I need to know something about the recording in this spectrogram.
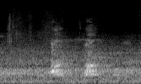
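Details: Two short, sharp dog barks about a third of a second apart, from Rosy and Rocky's outing to Seal Point Dog Park by San Francisco Bay in December 2015, over a constant low background rumble.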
